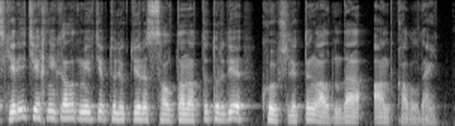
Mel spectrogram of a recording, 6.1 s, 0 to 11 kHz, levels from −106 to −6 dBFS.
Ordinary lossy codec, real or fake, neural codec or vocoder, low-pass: none; real; none; none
